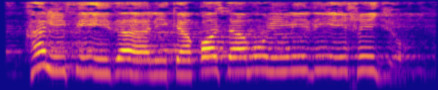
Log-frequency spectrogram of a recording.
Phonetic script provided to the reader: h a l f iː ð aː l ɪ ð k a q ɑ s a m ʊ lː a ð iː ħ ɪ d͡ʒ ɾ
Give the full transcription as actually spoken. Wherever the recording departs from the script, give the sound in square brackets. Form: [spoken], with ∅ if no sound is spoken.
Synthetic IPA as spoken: h a l f iː ð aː l ɪ [∅] k a q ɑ s a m ʊ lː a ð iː ħ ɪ d͡ʒ ɾ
